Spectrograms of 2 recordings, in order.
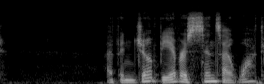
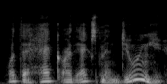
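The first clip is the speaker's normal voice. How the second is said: ordinary talk, nothing marked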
